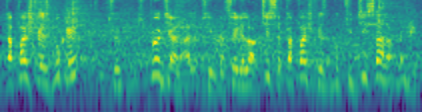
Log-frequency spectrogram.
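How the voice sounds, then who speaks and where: A man who interviews at an event, excitable and tagging nearly every phrase with "hein?". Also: high voice, quick pace. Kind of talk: casual community media interview. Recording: noisy crowded public event. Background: crowd chatter.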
